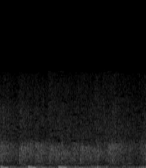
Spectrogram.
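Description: A crowd claps together in a steady, dense patter of applause at a church service, with a few low thuds underneath and no one speaking.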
